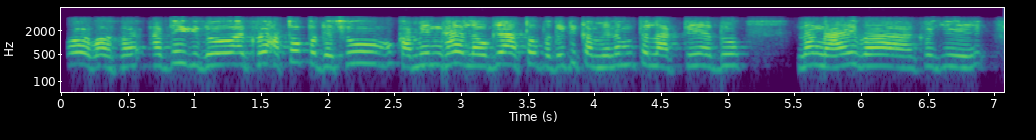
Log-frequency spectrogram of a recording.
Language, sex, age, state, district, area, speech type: Manipuri, male, 45-60, Manipur, Thoubal, rural, conversation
